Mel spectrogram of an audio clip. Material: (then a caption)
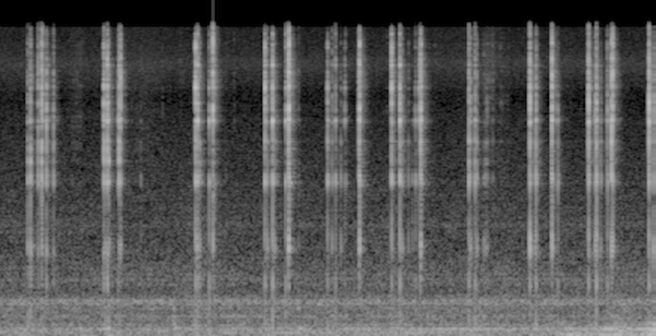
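Glass. Long nails tap a large, hollow glass jar with a glass lid, full of Haribo gummy candies and held close. The taps come in quick bursts of two or three sharp, bright clicks with almost no ring, spread across the clip over a quiet low hum.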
